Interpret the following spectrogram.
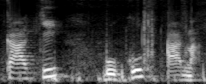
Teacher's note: Belakang lidah menyentuh velum, langit lunak. Udara tertahan di bagian belakang, di bagian sini. · hambatan itu terjadi di bagian belakang mulut. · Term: hambat dorsovelar tak bersuara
